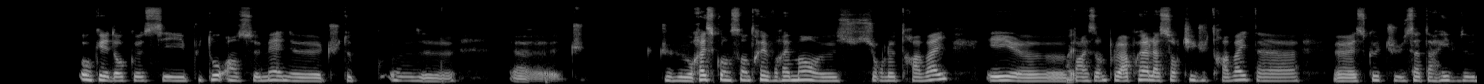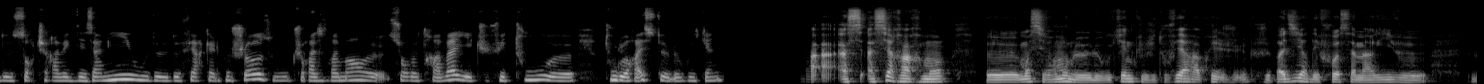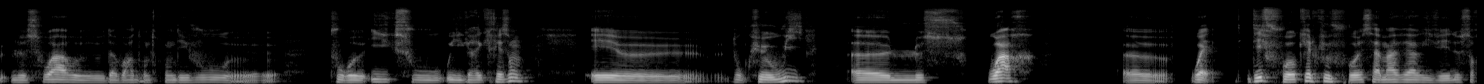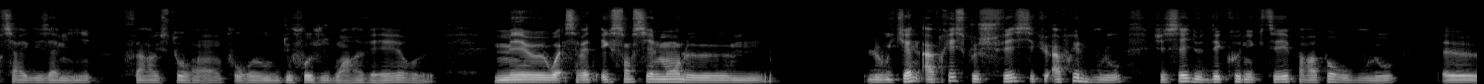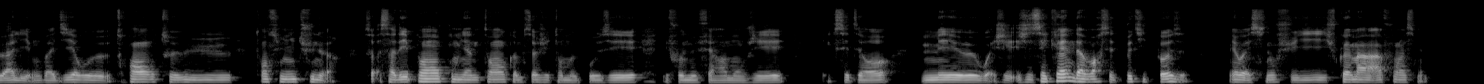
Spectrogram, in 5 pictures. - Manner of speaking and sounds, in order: tapping
- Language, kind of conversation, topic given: French, podcast, Comment gères-tu ton équilibre entre vie professionnelle et vie personnelle au quotidien ?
